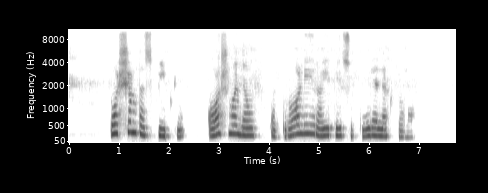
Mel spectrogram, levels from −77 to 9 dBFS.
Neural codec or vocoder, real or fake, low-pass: codec, 32 kHz, 1.9 kbps, SNAC; fake; 9.9 kHz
